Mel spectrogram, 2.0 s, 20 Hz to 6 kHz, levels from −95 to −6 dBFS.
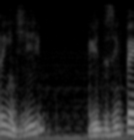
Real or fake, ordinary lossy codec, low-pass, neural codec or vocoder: fake; none; 5.4 kHz; autoencoder, 48 kHz, 128 numbers a frame, DAC-VAE, trained on Japanese speech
